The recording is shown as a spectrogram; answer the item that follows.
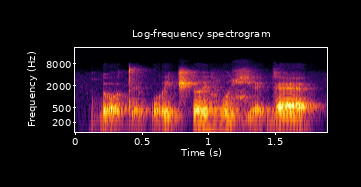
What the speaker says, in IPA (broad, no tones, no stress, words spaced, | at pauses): ɗɔ̰tɛ̰pɔ̰e̯ t͡ʃʼəe̯vo ʑɛ̰ɡæ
